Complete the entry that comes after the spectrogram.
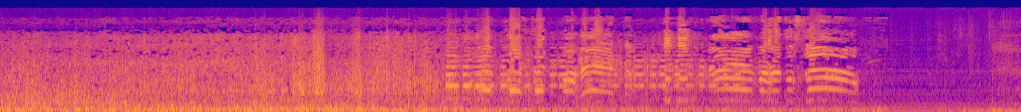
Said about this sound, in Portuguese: Aí, tá buzinada aí! tá buzinada! Esse é o prefeito acirrando, meu amigo, é pesado! Nós estamos em Grajaú!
